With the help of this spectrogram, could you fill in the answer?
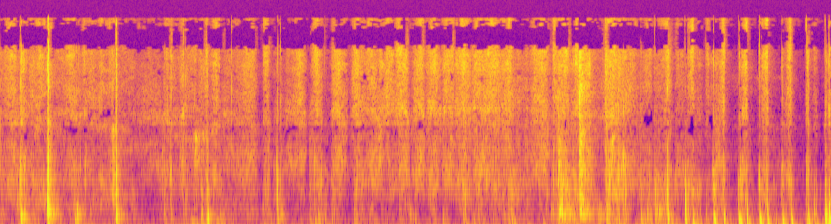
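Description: A small, hollow white plastic Peptide Moisturizer tube with a black cap is gripped, rubbed and scratched with fingertips and short painted nails. Soft, quiet rubbing and scraping is broken by sharp, brief ticks and scratches that grow busier toward the end.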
